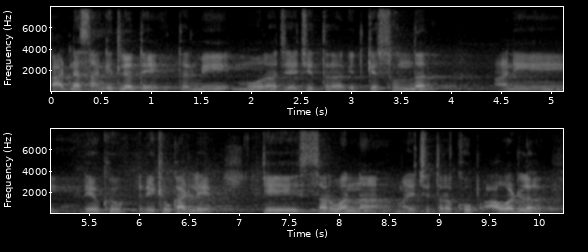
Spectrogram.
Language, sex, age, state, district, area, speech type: Marathi, male, 30-45, Maharashtra, Ahmednagar, urban, spontaneous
